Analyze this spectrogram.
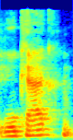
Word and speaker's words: WCAG: I just say WUKAG most of the time.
